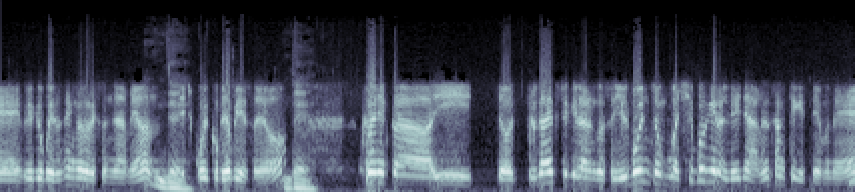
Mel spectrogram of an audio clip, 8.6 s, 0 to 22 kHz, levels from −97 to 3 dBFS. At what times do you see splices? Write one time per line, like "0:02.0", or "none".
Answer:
0:01.9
